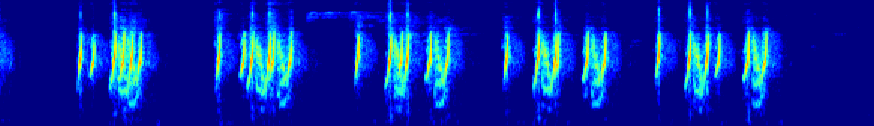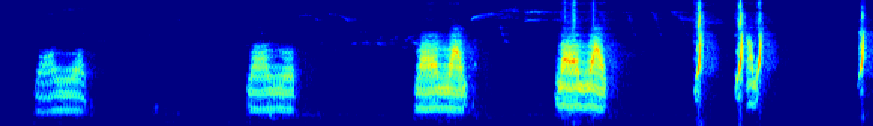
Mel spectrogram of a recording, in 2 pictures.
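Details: Quail (batair) night calls: quick clipped whistled notes in tight clusters about once a second, followed by a few lower, hoarse, drawn-out notes. No other sounds.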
